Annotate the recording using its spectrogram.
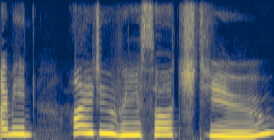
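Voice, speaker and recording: This put-on character voice is extremely high and squeaky. It comes with an English accent as part of the act. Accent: bad English. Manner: joking, exaggerated, mocking.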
